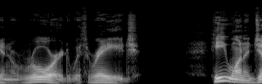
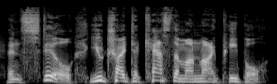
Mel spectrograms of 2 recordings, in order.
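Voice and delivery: raised, angry accusation; growled; 6 semitones higher, 4 dB louder than usual. A narrator's reading. Fighter accuses captured mage over his people, growling. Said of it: "I growled".

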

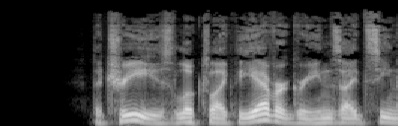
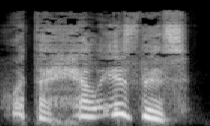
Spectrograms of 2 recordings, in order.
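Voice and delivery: high-pitched disbelief; stunned, high exclamation; breathed in shock; 4 dB louder than usual. A narrator's reading. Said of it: "Tawa breathed".

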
